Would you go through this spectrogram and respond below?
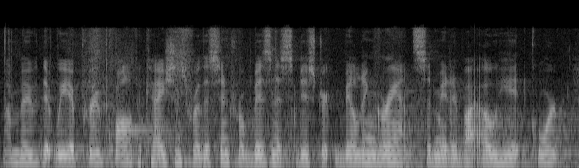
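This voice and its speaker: A woman's voice: lowish voice, level tone, brisk. A woman serving as a council member, formally reading motions in a reverberant chamber. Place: city council chamber, indoors. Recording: reverberant hall, faint noise.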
